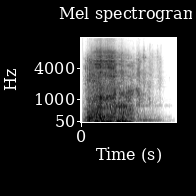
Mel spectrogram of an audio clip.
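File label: deathclaw power attack; npc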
